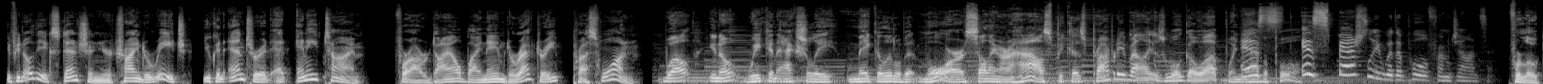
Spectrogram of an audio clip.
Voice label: IVR

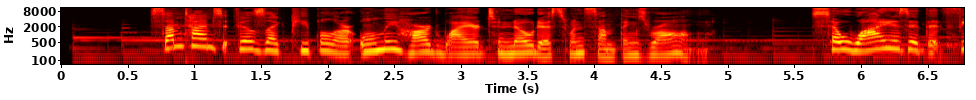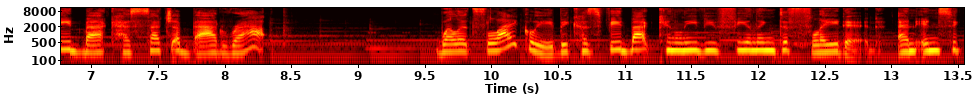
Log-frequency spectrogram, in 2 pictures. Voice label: Narration

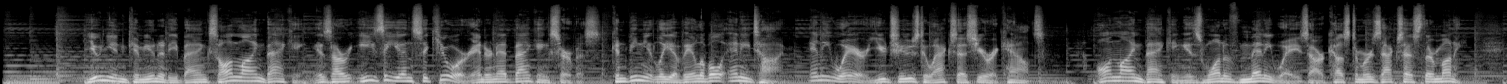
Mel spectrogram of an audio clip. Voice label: on hold IVR

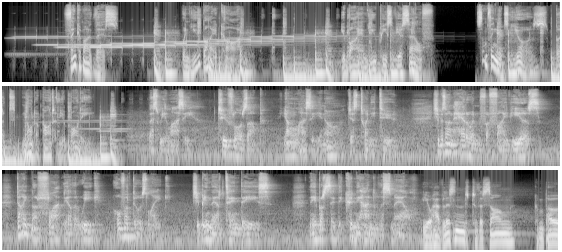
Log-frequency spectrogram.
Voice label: voiceover

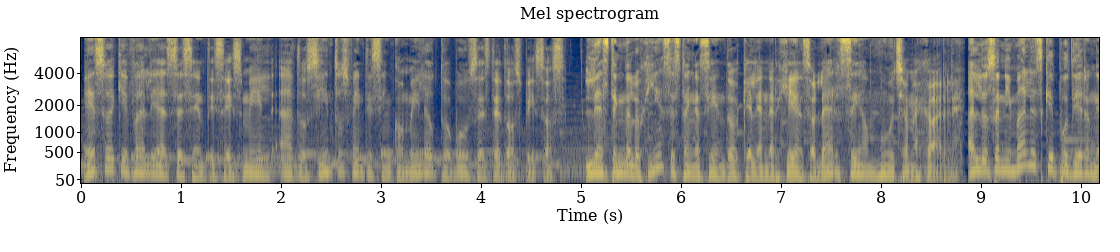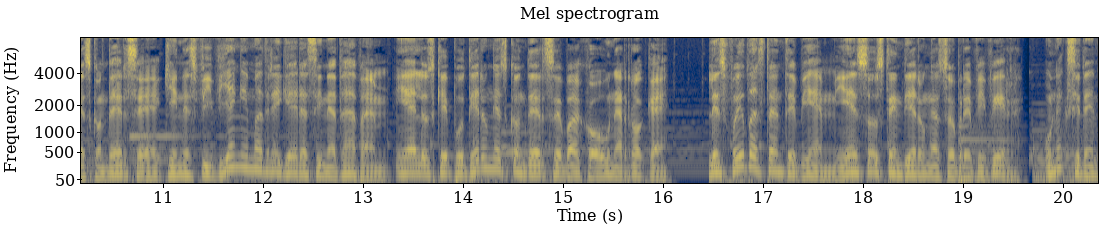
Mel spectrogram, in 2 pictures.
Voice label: E-Learning and Documentary style

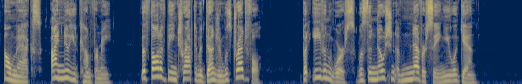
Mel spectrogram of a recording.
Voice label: Disingenuous Damsel

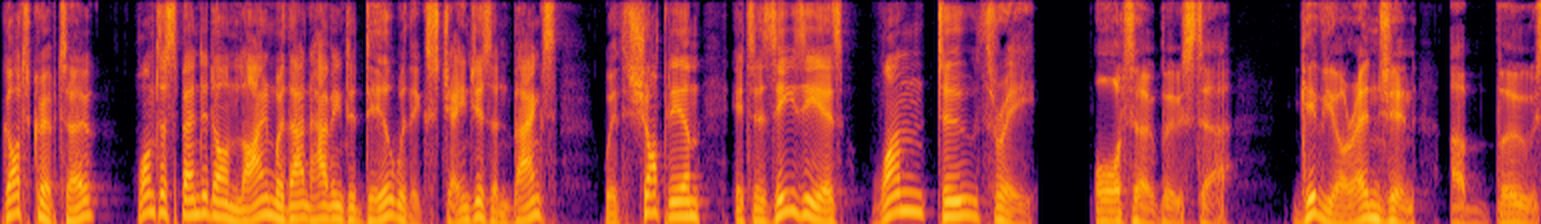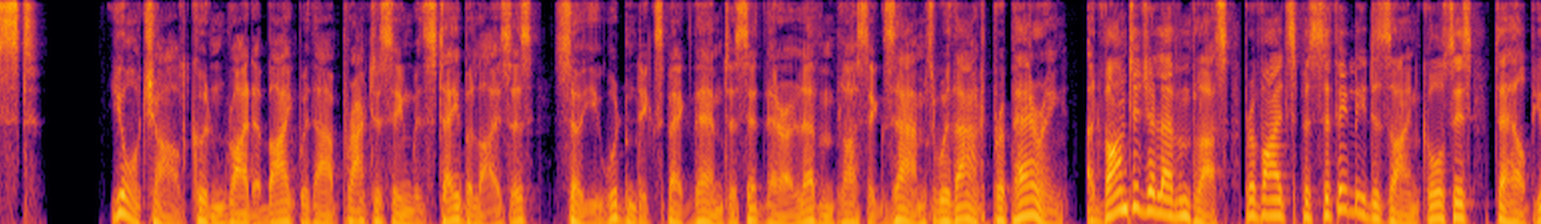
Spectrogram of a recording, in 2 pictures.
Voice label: Dry Voice

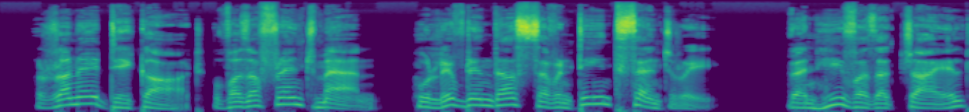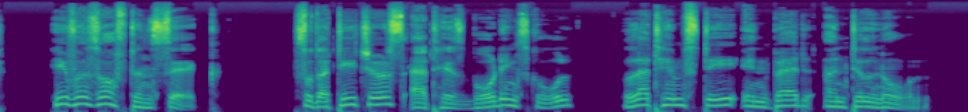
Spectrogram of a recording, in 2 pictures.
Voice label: English Male

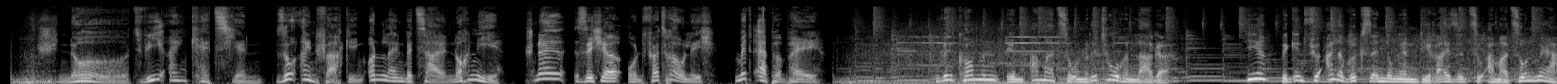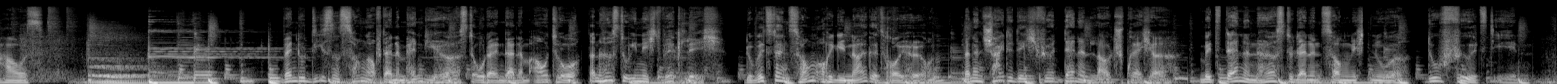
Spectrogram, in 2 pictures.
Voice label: Voice Over

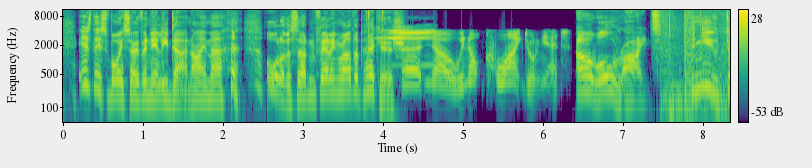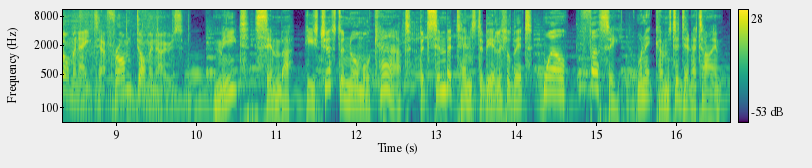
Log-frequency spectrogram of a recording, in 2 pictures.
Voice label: Commercial Reel

